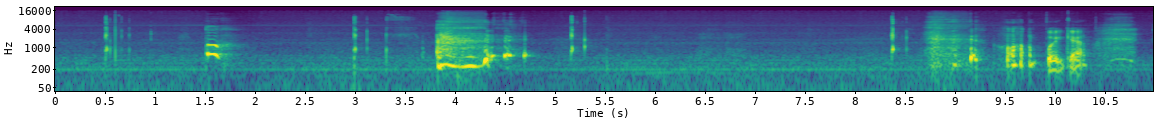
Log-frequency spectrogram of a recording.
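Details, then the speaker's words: Infant girl with hiccups, usually fusses with them: repeated sharp, brief hiccup clicks at irregular intervals with a few small fussy sounds; ordinary infant hiccups. "here's chloe she always gets the hiccups i wanted to get in my video because they're"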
